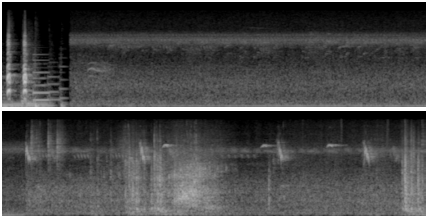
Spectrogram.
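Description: Outdoor ambience with short, high bird chirps now and then. About two seconds after it starts there is a louder rustling, sliding swell as a patio sliding door is opened and people step out. A short musical jingle ends in the first second.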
